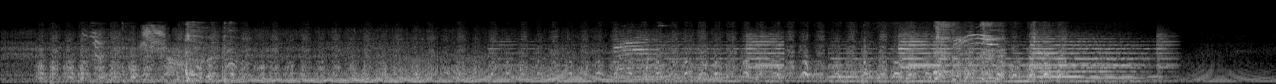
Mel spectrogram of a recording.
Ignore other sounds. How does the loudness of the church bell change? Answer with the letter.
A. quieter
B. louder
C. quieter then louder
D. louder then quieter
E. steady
B.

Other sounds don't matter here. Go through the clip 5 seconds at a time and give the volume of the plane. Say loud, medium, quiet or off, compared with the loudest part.
loud, loud, medium.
